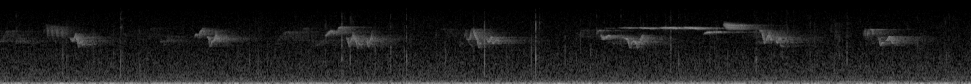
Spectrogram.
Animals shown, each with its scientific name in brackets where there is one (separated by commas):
Red-eyed Vireo (Vireo olivaceus), Black-throated Green Warbler (Setophaga virens)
